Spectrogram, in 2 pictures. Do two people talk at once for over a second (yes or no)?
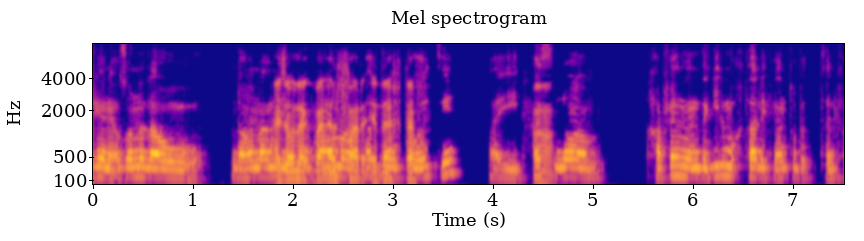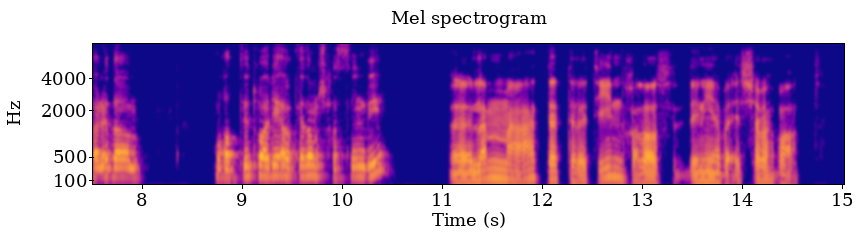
yes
